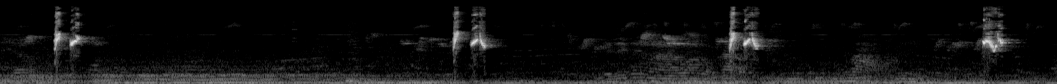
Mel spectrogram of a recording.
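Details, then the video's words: Wild Ratchaburi red-whiskered bulbul basking in the sun, recorded as a tutor song for teaching young birds. Four brief, bright chirped notes about every three seconds, each a quick double burst, over a quiet background. "นกกรงหัวจุกราชบุรีป่าตากแดด เปิดสอนลูก ยั้วนกฟังนกร้องตาม"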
